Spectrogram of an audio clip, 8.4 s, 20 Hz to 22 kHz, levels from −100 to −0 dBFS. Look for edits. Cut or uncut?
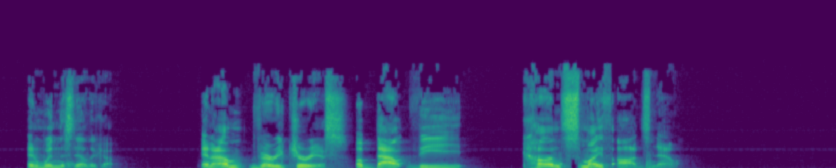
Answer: cut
